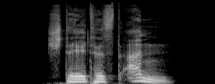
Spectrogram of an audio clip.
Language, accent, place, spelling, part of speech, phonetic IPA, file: German, Germany, Berlin, stelltest an, verb, [ˌʃtɛltəst ˈan], De-stelltest an.ogg
- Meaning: inflection of anstellen: 1. second-person singular preterite 2. second-person singular subjunctive II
